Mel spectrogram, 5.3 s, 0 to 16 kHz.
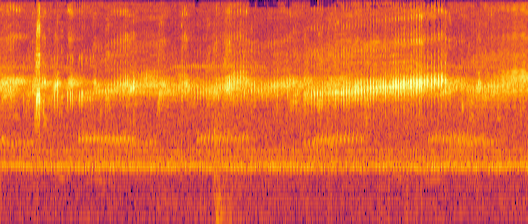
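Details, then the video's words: At night in an Australian rainforest, an eastern dwarf green tree frog gives a high, pulsing, rising trill over a steady chorus of the same frogs. "Relaxing Australian rainforest frog sounds at night (5 hours)"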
